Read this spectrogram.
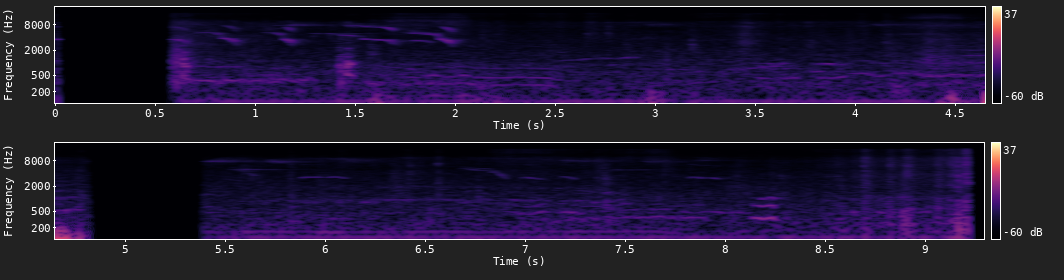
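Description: Chickens cluck softly nearby.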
